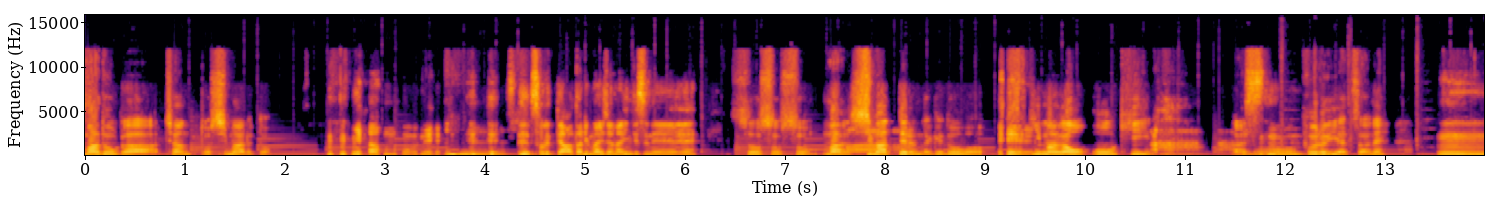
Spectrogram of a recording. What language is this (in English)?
Japanese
